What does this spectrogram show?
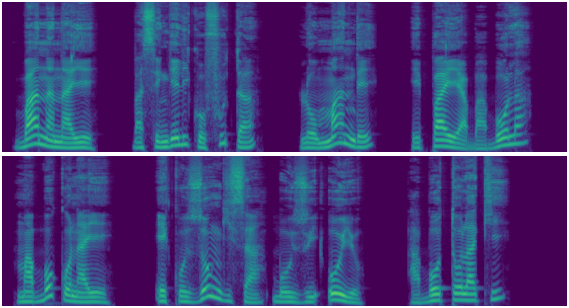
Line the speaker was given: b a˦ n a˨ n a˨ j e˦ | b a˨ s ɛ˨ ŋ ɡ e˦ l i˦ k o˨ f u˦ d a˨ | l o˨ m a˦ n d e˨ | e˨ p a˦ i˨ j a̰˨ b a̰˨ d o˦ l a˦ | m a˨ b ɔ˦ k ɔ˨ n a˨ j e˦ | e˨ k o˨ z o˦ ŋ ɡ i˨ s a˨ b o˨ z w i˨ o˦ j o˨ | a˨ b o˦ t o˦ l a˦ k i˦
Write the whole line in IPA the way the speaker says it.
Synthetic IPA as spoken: b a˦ n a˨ n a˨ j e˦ | b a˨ s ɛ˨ ŋ ɡ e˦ l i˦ k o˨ f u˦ t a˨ | l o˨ m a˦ n d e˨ | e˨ p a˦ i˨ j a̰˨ b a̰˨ b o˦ l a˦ | m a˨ b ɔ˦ k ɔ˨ n a˨ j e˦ | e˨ k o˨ z o˦ ŋ ɡ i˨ s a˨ b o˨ z w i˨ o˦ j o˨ | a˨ b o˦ t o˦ l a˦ k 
